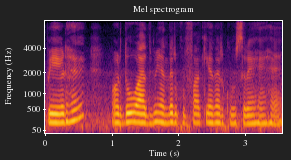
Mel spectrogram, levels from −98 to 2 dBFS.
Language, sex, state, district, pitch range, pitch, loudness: Hindi, female, Maharashtra, Mumbai Suburban, 180-200 Hz, 190 Hz, -18 LUFS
